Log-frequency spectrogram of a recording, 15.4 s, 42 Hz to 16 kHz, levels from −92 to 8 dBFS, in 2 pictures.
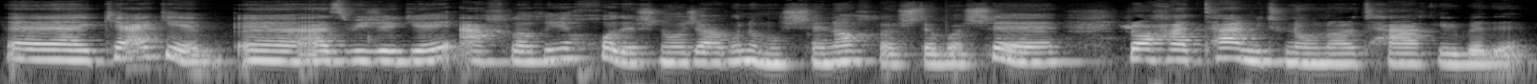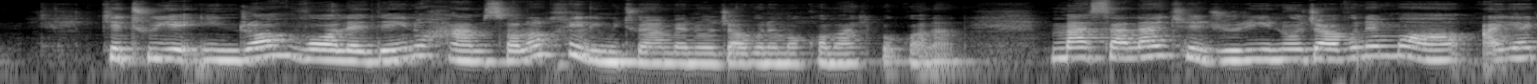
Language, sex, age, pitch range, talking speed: Persian, female, 10-29, 205-270 Hz, 140 wpm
